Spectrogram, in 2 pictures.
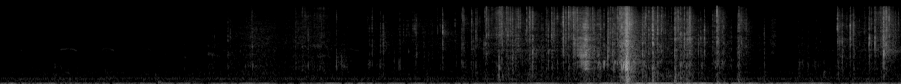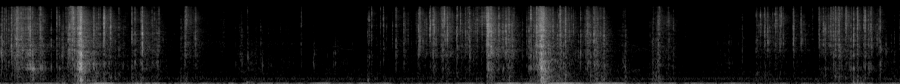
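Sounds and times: foil wrappers crinkling and tearing: 2.0 - 18.0.

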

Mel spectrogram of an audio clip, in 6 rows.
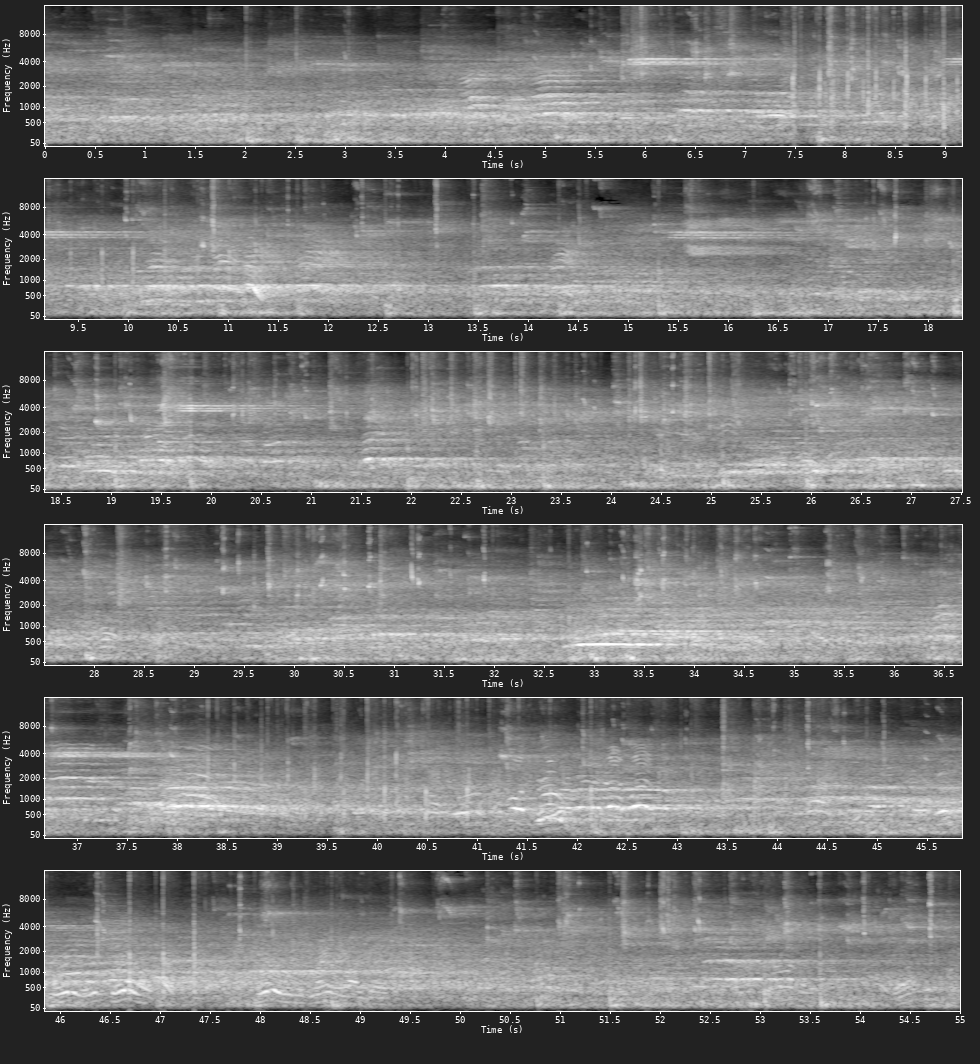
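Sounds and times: sneakers squeaking: 0.1 - 55.0.

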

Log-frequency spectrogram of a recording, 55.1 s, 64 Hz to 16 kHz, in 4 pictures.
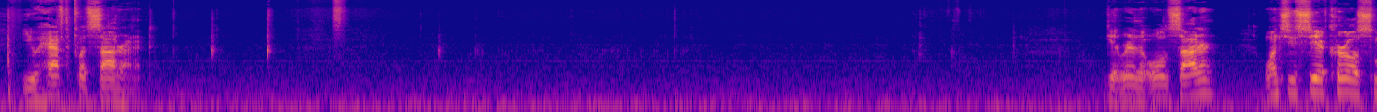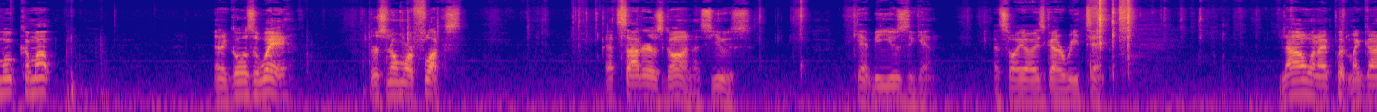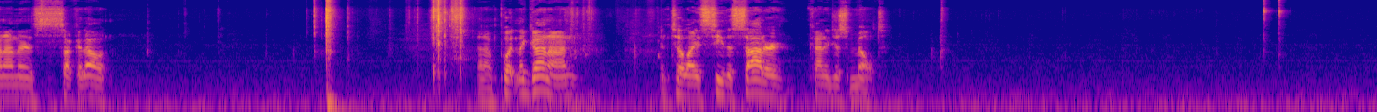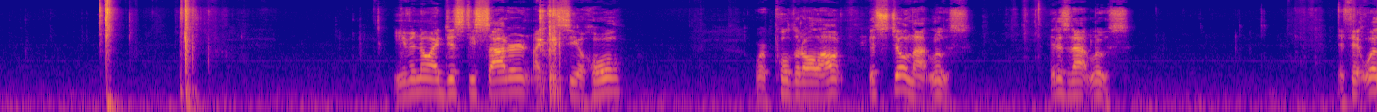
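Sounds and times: low steady hum: 0.0 - 55.0
desoldering pump snap: 42.3 - 43.4.

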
